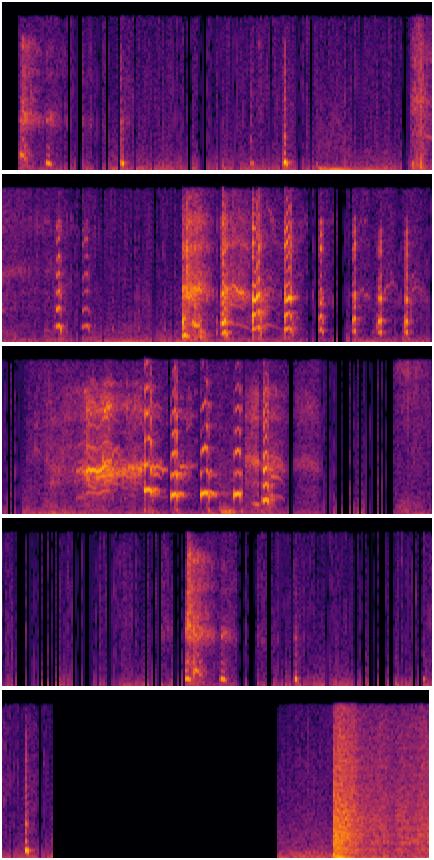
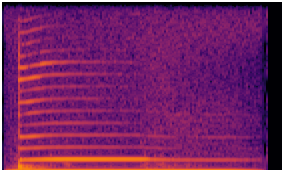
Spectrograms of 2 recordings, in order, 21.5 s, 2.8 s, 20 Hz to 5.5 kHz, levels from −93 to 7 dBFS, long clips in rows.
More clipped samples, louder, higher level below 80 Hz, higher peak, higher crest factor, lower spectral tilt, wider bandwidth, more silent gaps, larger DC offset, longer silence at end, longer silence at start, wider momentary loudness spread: neither; first, -19 LUFS vs -22 LUFS; first, -36 dBFS vs -44 dBFS; first, 0 dBFS vs -4 dBFS; about the same, 22 dB vs 18 dB; about the same, -6.5 dB/octave vs -7 dB/octave; about the same, 5.2 kHz vs 5.4 kHz; first, 11.99-12.03 s, 12.28-12.33 s, 12.43-12.48 s, 13.04-13.11 s, 15.36-15.40 s, 16.66-16.71 s, 17.71-19.93 s vs none; second, under 0.1% vs 10%; second, 0 s vs 0.2 s; first, 0.15 s vs 0 s; first, 25 LU vs 18 LU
